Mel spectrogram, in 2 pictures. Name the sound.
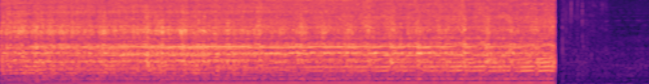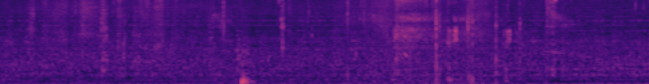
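mixer grinder grinding mint and coriander chutney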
